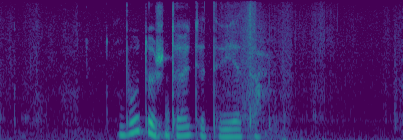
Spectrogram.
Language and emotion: Russian, sad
